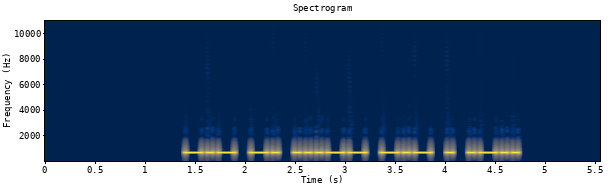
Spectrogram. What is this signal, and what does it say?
Morse code, heard as a keyed tone, about 22 wpm, 700 Hz. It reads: KN3KEL
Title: USA Call Signs Repeated 3x 22wpm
